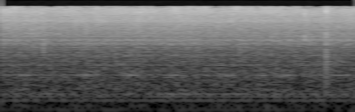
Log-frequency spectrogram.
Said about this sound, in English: We just want to get these onions cooking and starting to turn translucent, starting to soften up.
